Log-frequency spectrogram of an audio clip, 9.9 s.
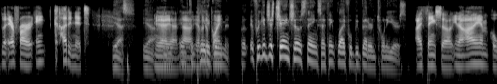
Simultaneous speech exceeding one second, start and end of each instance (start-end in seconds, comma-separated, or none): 3.0-4.5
